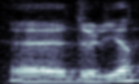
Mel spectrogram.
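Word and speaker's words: de Ligt: ma taille de l'IRT si on prononce à la Néerlandaise de lire qui sauve sur cette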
